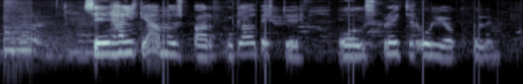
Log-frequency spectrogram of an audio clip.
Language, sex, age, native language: Icelandic, female, 12, Icelandic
